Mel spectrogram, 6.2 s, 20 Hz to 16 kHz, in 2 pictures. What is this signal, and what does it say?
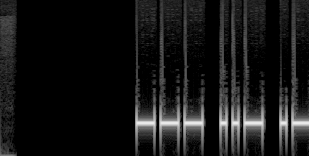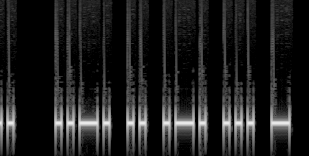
Morse code, heard as a keyed tone, about 20 wpm, 700 Hz. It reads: OUR FIRST
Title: Sentences from Top 1000 Words - Review Part 3 - 20wpm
